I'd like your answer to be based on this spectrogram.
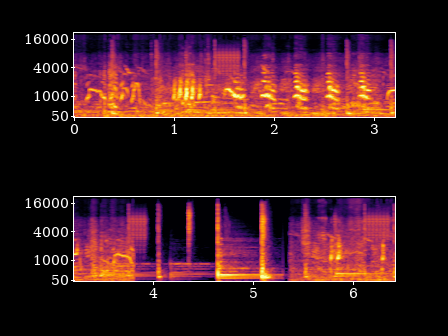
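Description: Turkeys housed with chickens on a multi-bird farm gobble in a rapid rattling series, close and fairly loud, followed by a few sharp isolated calls and brief pauses.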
